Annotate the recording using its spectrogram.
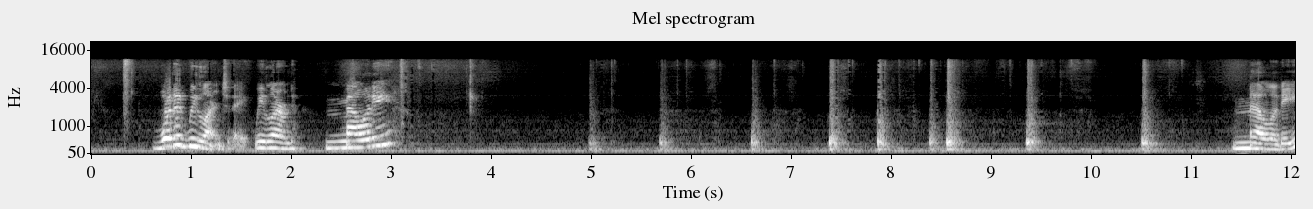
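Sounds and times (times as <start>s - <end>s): marker writing on a whiteboard: 5.0s - 11.0s.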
